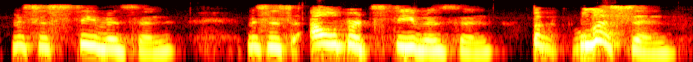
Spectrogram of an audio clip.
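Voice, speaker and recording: A woman's voice: sits high, lively intonation, normal speed, no echo. A woman playing a nervous, imperious married invalid in a radio thriller, insistent and easily exasperated. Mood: anxious, urgent. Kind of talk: classic radio thriller acting. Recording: dull, lo-fi dry audio.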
